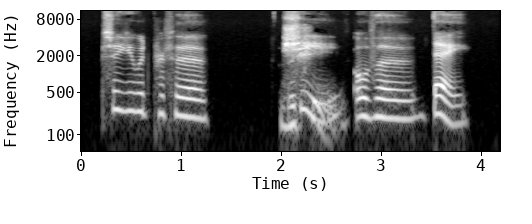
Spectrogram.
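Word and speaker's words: sidhe: ourselves the she H so you would prefer she or the they s i d h e it's silven for Fairy it's pronounced the she I was asking for your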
